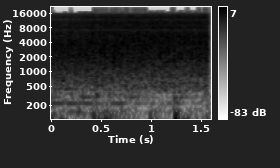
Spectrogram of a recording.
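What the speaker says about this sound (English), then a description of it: "this is one of the first waterfalls of many to be seen" Steady broadband rush of a waterfall along the Hogsback off-road mountain route, loud and continuous with a brief low thump near the end before it cuts off.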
